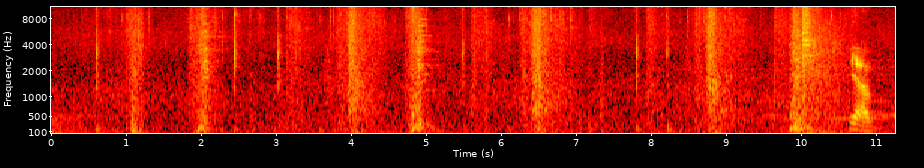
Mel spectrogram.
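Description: A heavy weapon swings and strikes with sharp whooshes and thuds.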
